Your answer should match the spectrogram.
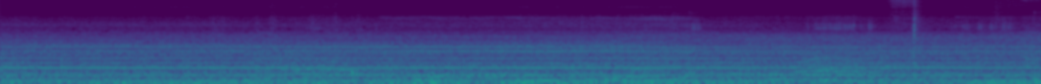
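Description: ABB YuMi single-arm collaborative robot running its program, its joint motors whining faintly and gliding up and down in pitch as the arm moves, over a steady hum with several fixed tones.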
